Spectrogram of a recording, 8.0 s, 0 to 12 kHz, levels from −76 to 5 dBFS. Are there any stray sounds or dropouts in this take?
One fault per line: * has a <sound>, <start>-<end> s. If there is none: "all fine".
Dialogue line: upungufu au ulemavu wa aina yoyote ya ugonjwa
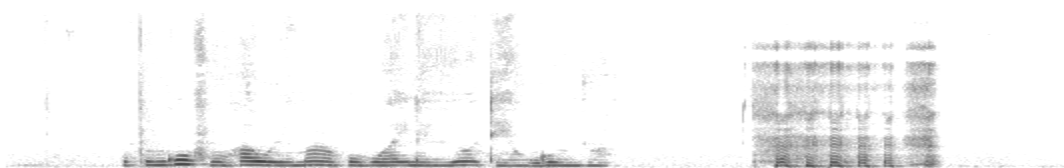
* has a laugh, 5.6-7.1 s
